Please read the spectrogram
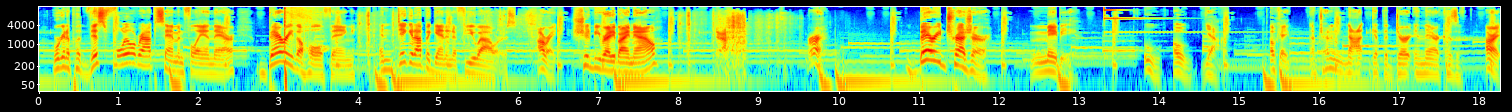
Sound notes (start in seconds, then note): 13.3 bell dings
